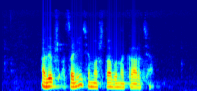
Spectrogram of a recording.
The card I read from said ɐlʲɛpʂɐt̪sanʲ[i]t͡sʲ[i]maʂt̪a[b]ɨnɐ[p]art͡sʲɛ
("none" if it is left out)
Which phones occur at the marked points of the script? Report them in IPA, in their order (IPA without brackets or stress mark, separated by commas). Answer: i, ɛ, b, k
